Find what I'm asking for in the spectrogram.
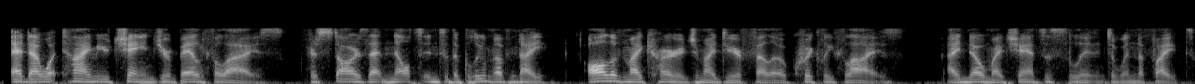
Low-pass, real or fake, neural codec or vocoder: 5.4 kHz; fake; codec, 24 kHz, 0.9 kbps, WavTokenizer, medium speech release version 2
